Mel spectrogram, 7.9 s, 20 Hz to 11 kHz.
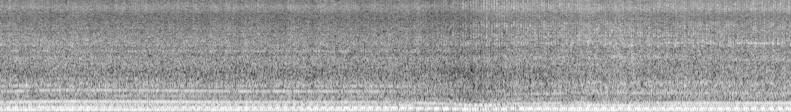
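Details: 1955 Massey Ferguson MF65 tractor, run after sitting a couple of years, carb cleaned; owner thinks the Marvel Schebler carburetor needs slight dialing in. Steady low chug, even firing with a brief dip in revs, then smooth again: normal running.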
